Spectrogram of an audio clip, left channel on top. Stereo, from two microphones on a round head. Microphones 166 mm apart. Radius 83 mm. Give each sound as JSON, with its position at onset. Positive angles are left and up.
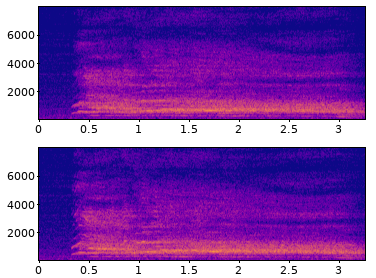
{"t": 0.3, "sound": "a scream", "side_deg": -35, "distance_m": 2.0}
